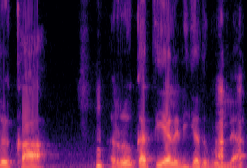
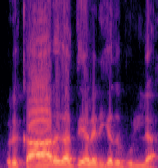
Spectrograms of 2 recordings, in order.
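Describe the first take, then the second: First: The phrase is broken up inside the word car. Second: The phrase is said smoothly in one go. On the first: The speaker calls it wrong. "ഇങ്ങനെയാ പറഞ്ഞിരിക്കുന്നത്" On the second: The speaker calls it right. "ആ ഒറ്റ sentence ഒരുമിച്ച് പറയണം"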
